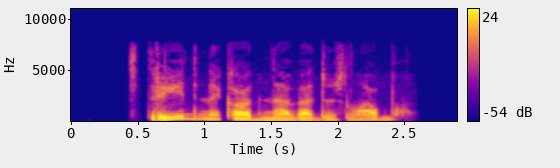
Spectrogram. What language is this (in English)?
Latvian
